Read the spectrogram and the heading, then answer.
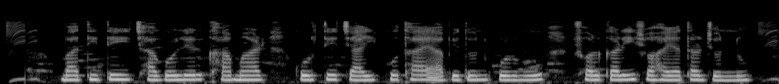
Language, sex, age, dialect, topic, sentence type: Bengali, female, 18-24, Rajbangshi, agriculture, question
